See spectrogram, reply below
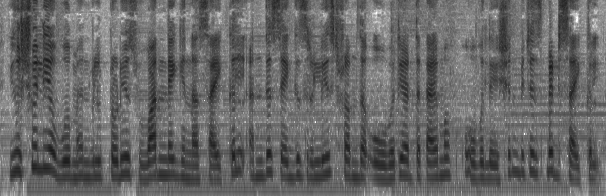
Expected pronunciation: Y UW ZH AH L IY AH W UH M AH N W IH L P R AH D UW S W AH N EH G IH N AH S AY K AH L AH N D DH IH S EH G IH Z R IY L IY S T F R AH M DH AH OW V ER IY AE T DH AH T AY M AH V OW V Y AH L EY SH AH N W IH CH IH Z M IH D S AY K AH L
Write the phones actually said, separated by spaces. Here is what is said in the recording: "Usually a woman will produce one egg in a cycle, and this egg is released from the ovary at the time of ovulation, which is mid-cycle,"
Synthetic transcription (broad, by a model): Y UW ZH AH L IY AH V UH M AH N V IH L P R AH D UW S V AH N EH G IH N AH S AY K AH L AH N D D IH S EH G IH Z R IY L IY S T F R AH M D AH OW V ER IY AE T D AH T AY M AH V OW V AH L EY SH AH N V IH CH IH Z M IH D S AY K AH L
